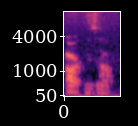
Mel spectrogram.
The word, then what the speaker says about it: Arkansas: But let me tell you, my sweet spot is Little Rock, Arkansas.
